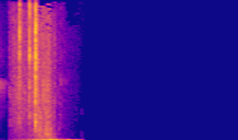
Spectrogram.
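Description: Intro sound effect: a swelling whoosh with a deep low boom that peaks about half a second in and cuts off suddenly just under a second in.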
